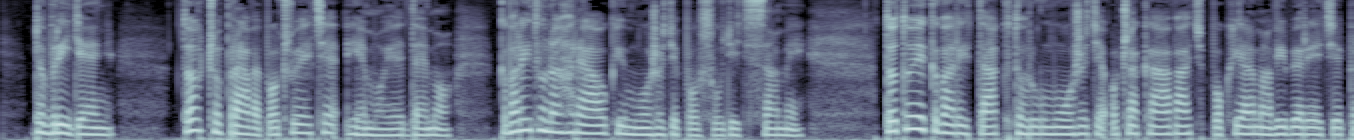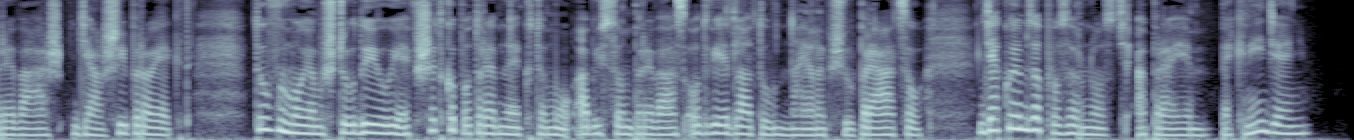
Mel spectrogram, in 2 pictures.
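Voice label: Slovak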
